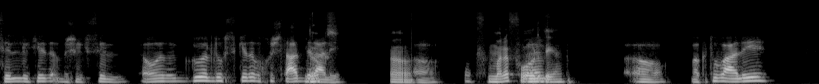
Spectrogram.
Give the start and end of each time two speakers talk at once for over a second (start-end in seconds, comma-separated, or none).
none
